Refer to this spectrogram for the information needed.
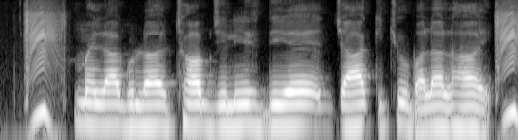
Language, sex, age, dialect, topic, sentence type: Bengali, male, 31-35, Jharkhandi, banking, statement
